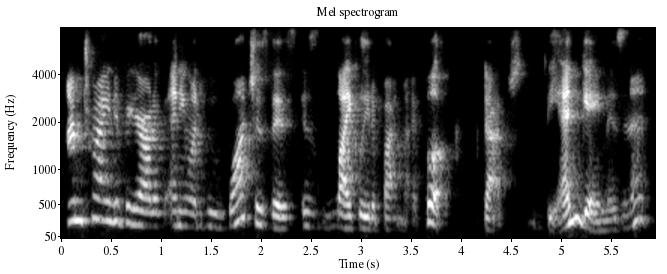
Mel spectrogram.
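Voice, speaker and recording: A woman's voice: medium pitch, expressive, brisk, bright, forceful tone. A woman in a staged play reading, playing a prickly, blunt academic author who talks in terse, disdainful questions. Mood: probing, dry. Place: indoors on a Zoom call.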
